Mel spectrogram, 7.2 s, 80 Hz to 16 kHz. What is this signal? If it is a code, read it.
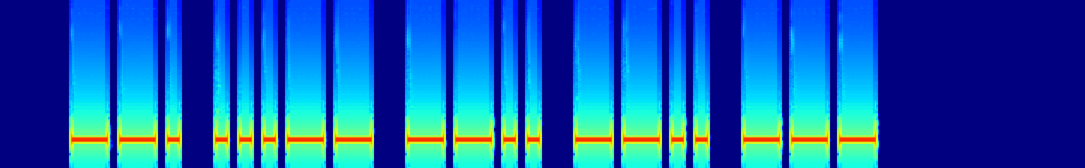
Morse code, heard as a keyed tone, about 15 wpm, 700 Hz. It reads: G3ZZO
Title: DXCC-100 Call Signs - 5 Characters - 15wpm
